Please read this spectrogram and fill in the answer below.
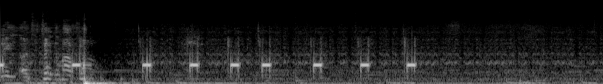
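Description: A run of seven short electronic beeps, all at one pitch and unevenly spaced over about three seconds, like key-press tones from a keypad or terminal, after a brief muffled voice at the start.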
